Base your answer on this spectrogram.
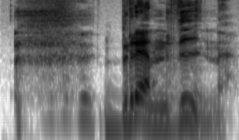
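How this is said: The word is said with Swedish vowels. The speaker calls it right.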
